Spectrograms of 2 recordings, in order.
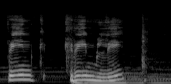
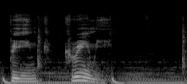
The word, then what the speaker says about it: Pink Creamy: El siguiente es un híbrido de origen francés llamado Pink Crimley, aunque sinceramente la pronunciación correcta debería ser Pink Creamy.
